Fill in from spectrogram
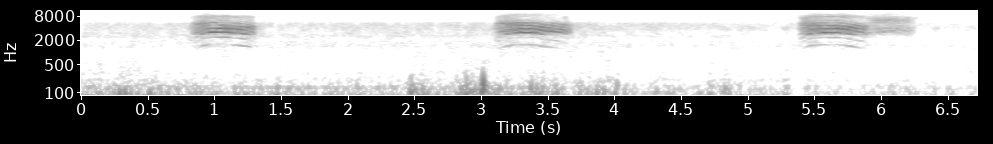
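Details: Catbirds scold, giving three harsh, nasal, cat-like mews, each about half a second long and a couple of seconds apart, over a low rumble of background noise.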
